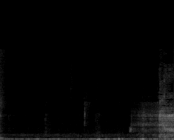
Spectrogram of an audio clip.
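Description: Near silence, with faint soft handling sounds as a crocheted piece of viscose yarn fabric is turned over by hand.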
